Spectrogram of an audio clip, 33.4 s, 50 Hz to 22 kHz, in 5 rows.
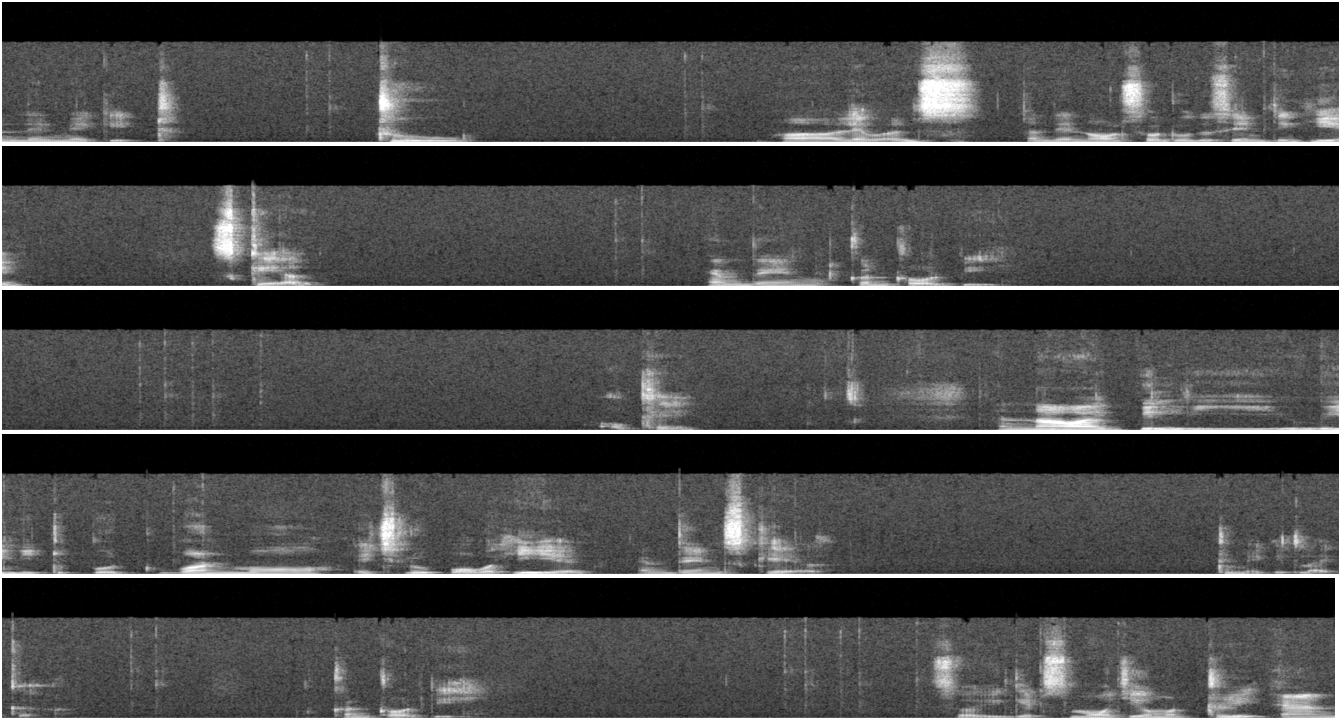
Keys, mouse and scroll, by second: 6.2 alt+click, 7.9 s, 11.3 ctrl+b, 14.3 click, 14.7-17.7 middle drag, 20.0-24.1 drag, 24.3 s, 28.7 ctrl+b, 30.9 click, 31.3 middle click, 31.9 click, 32.3-33.4 middle drag.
